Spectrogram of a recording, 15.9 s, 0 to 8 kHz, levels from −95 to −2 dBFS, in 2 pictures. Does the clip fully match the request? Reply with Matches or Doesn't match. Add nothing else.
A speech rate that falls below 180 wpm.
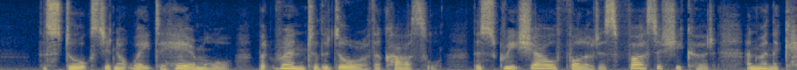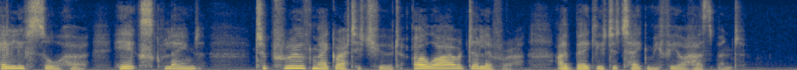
Doesn't match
